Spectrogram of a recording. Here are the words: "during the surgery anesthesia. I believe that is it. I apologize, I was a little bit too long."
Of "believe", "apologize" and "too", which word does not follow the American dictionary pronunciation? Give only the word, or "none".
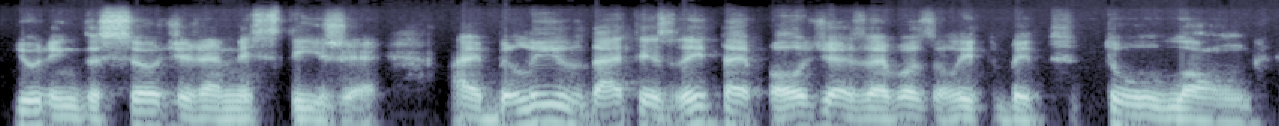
none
